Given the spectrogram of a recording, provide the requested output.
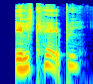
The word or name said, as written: elkabel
